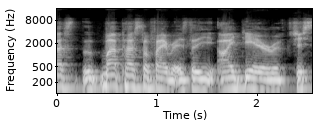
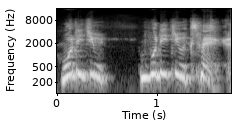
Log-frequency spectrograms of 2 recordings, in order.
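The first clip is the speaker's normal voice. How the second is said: much higher, incredulous mock protest; exasperated retort; 13 semitones higher than usual. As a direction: retell your exasperated comeback in a high voice. Exasperated retort to mum, retold.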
